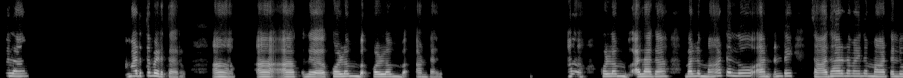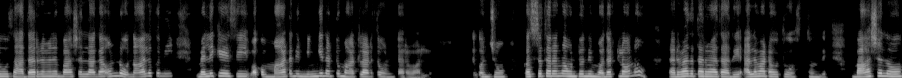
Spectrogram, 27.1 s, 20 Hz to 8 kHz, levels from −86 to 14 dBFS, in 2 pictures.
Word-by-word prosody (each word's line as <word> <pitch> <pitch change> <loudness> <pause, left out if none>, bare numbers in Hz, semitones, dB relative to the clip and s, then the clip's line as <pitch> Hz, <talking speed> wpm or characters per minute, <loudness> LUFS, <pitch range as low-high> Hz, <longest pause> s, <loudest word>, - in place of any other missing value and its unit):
ఇలా... 255 -2 +3 1.7
మడత 270 +3 +1
బెడతారు. 215 -11 +2 0.5
ఆ! - - +4 0.6
ఆ! - - +5 0.4
ఆక్‌నే 215 0 +2 0.3
కొళంబ్ 240 0 +4 0.2
కొళంబ్ 225 0 +4 0.2
అంటారు. 185 -3 -7 1.9
ఆ! - - 0 0.5
కొళంబ్ 250 -1 +2 0.2
అలాగా 235 +1 +4 0.4
వాళ్ళు 250 +2 +4 0.2
మాటల్లో 295 +2 0 0.2
అన్ 230 -1 +1
అంటే 255 +2 -2 0.4
సాధారణమైన 260 +4 +1 0.2
మాటలు, 230 +1 0 0.2
సాధారణమైన 220 +5 +1
భాషల్లాగా 225 +1 0
ఉండవు. 270 -3 0
నాలుకని 255 +4 -4 0.5
మెలికేసి, 255 +1 0 0.2
ఒక 210 - -15 0.2
మాటని 230 +5 -2
మింగినట్టు 250 +2 -2
మాట్లాడుతూ 200 +1 -1
ఉంటారు 165 0 -10
వాళ్ళు. - - -13 0.8
కొంచెం 200 0 -4 0.4
కష్టతరంగా 255 +2 +2
ఉంటుంది 240 0 +1
మొదట్లోను. 240 - 0 0.5
తర్వాత 240 +5 +3
తర్వాత 230 -2 +3
అది 200 +2 -4 0.2
అలవాటవుతూ 230 -1 +1
ఒస్తుంది. 185 -2 -12 0.5
భాషలో 245 +4 +3
235 Hz, 85 wpm, -23 LUFS, 215-255 Hz, 1.9 s, ఆ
